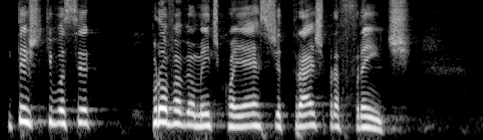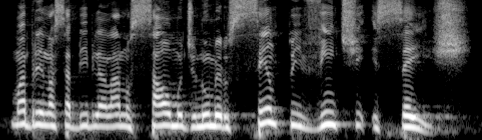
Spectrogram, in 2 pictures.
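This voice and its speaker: A male pastor preaches in a Carioca Brazilian accent, turning his s into a soft sh. His voice sits high for a man and has a mellow, dark tone. He moves slowly and deliberately, stretching phrases and leaving pauses. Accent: Carioca (Rio de Janeiro) Brazilian Portuguese. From Rio de Janeiro, Brazil. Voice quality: hushing sh sound for s. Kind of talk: sermon to a congregation.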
